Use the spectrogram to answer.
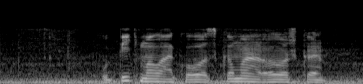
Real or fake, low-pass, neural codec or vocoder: fake; 5.4 kHz; codec, 16 kHz, 16 kbps, FreqCodec, larger model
